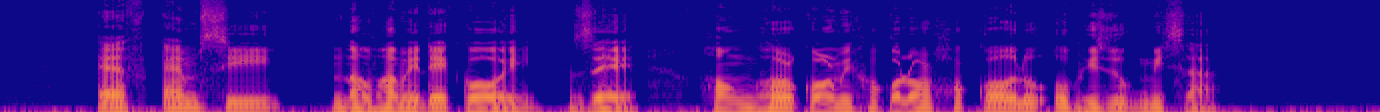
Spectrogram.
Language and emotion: Assamese, neutral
